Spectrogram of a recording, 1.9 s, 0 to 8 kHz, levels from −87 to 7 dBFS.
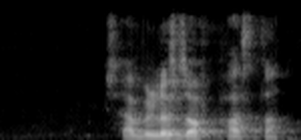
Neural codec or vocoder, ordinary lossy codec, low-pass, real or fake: codec, 16 kHz, 4 kbps, X-Codec, HuBERT features, trained on LibriSpeech; none; 7.2 kHz; fake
